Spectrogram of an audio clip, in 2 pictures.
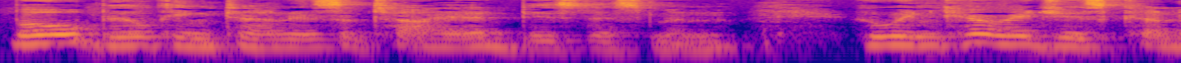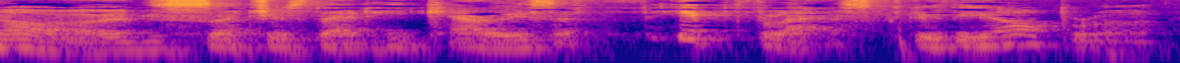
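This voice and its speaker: A woman reading literary humour aloud in an expressive, theatrical and wryly amused manner. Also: fairly low pitch, moderate pace, vocal fry, slight background noise. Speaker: reader of humour stories.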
